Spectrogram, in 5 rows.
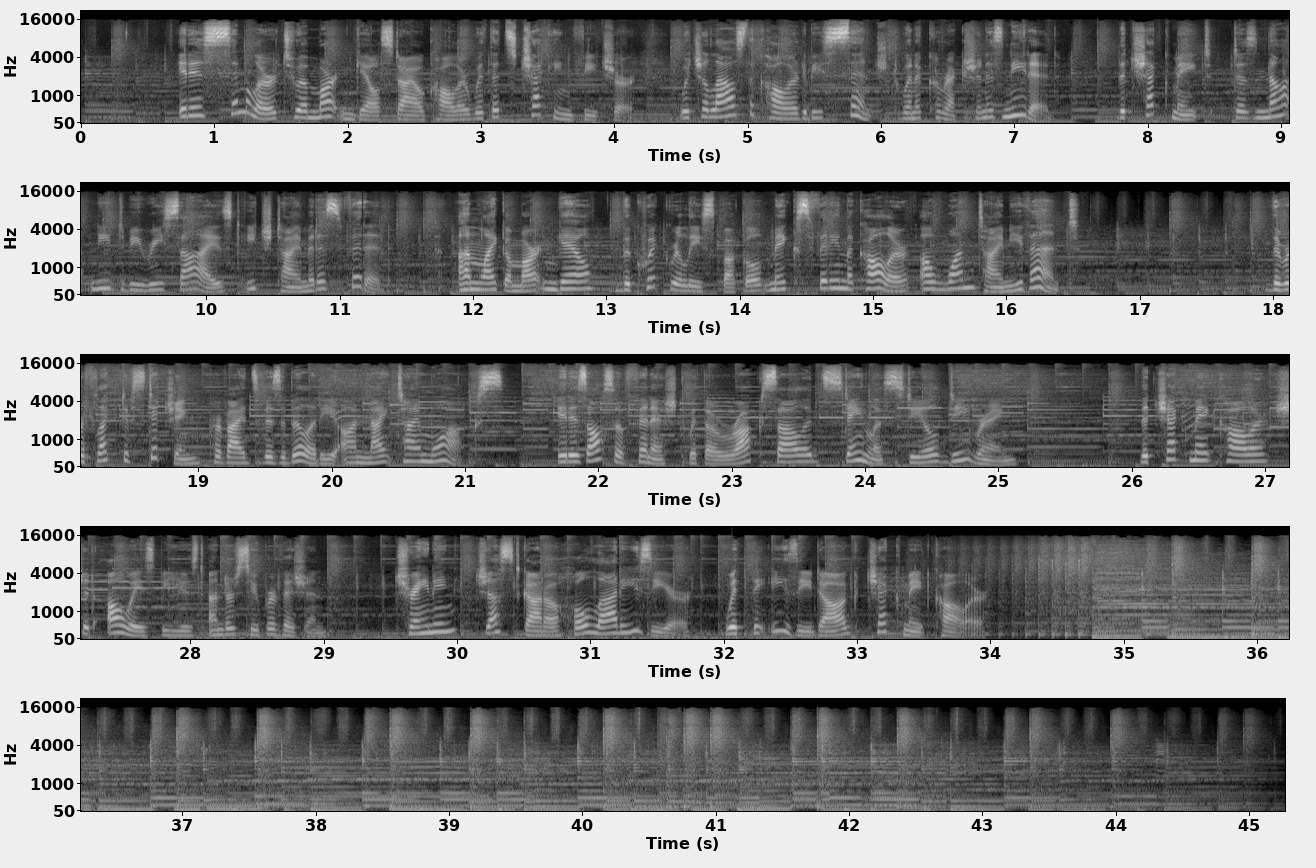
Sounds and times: Music: 0:00.0 - 0:45.2
Speech: 0:00.8 - 0:16.6, 0:18.0 - 0:25.2, 0:26.1 - 0:29.0, 0:29.6 - 0:34.0.

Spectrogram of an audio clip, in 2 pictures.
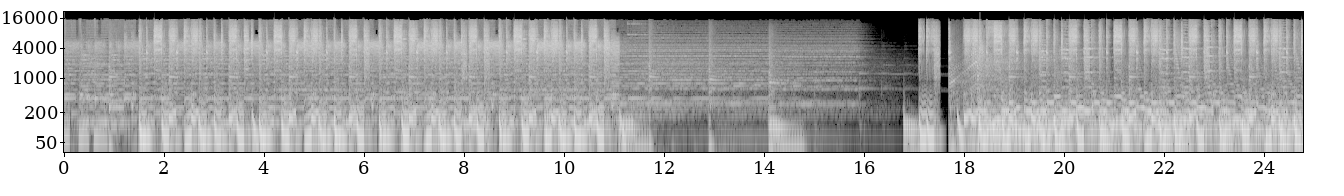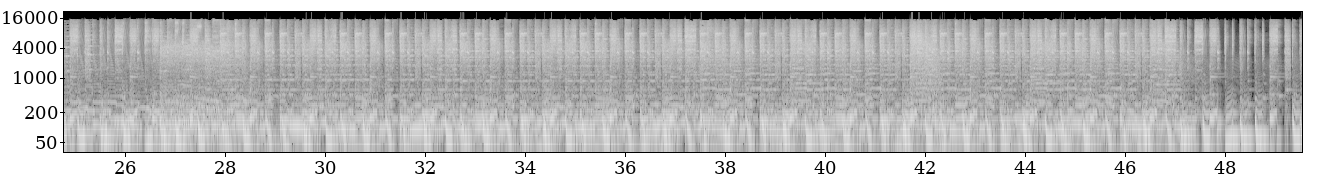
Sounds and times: Music: 0:00.0 - 0:49.5.

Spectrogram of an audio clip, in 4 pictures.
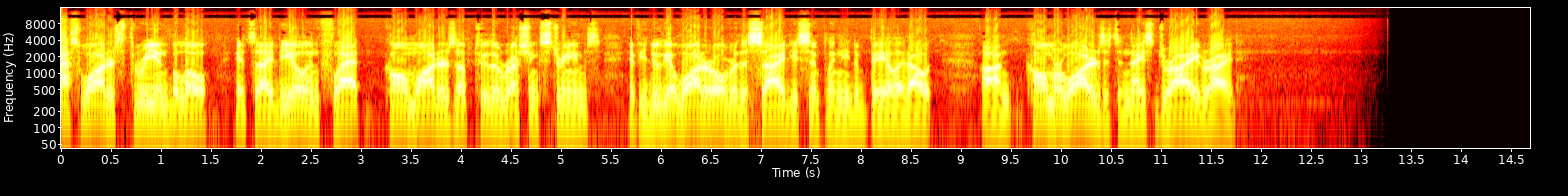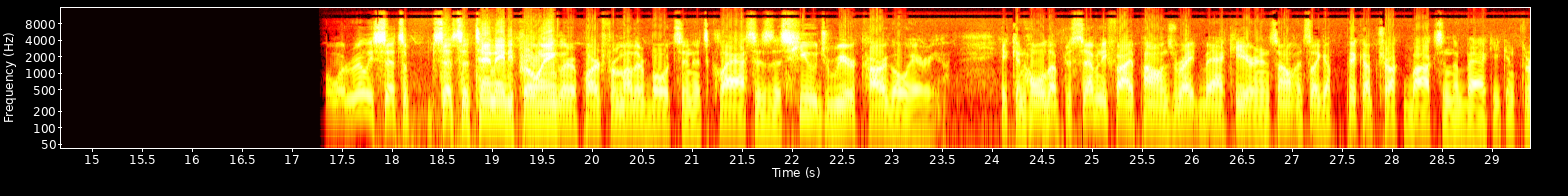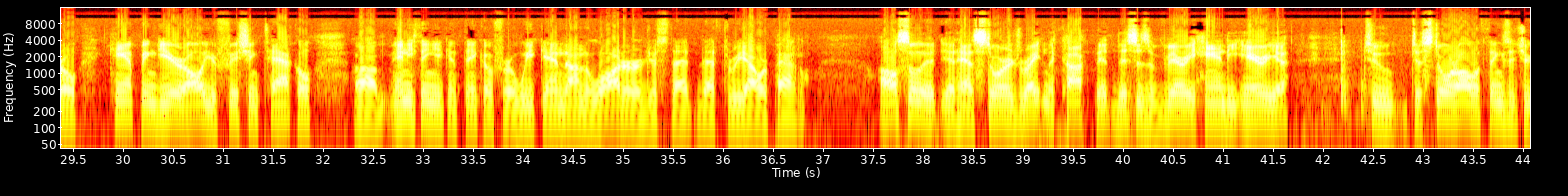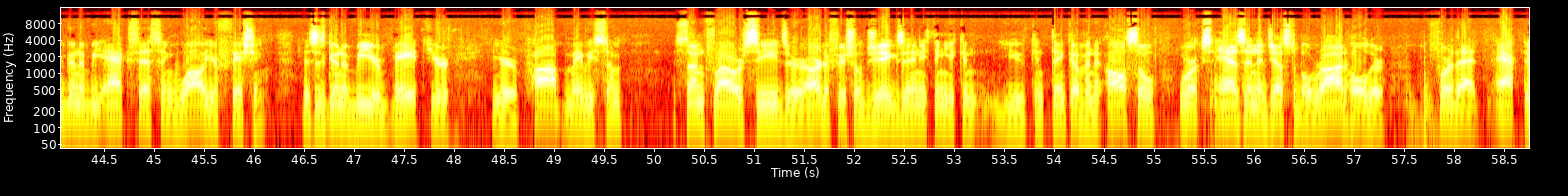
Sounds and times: Speech: 0:00.0 - 0:11.8, 0:17.4 - 0:36.9, 0:37.6 - 0:41.7, 0:42.4 - 0:58.7.

